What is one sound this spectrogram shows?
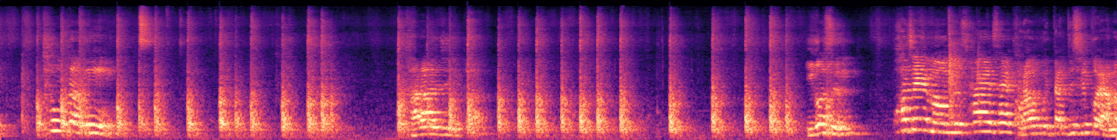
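A man speaks calmly, as if lecturing.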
